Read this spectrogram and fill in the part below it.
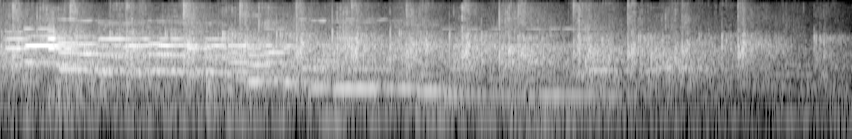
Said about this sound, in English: Come on and give Jesus a hand clap. Come on and give him some praise. He's worthy to be praised.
